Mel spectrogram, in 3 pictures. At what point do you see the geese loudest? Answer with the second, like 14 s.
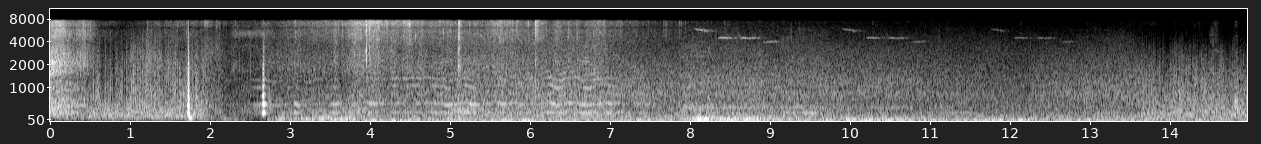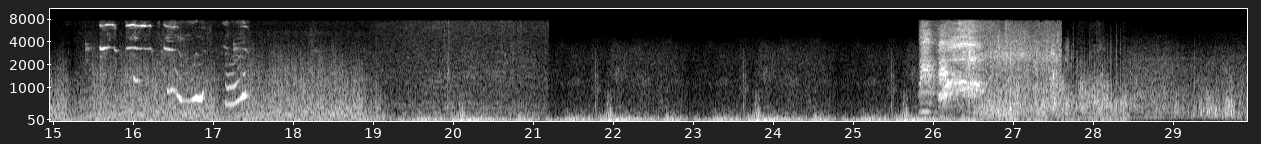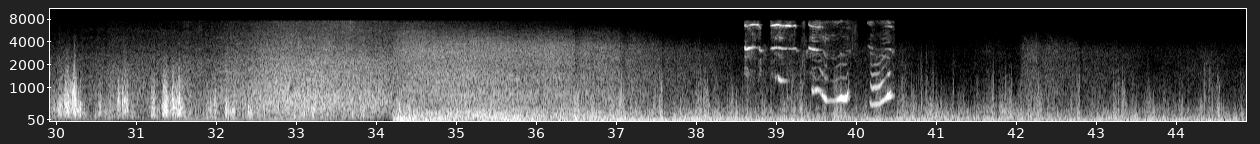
26 s.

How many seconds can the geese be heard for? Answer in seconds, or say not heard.
2 s.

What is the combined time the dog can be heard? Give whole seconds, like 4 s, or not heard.
4 s.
